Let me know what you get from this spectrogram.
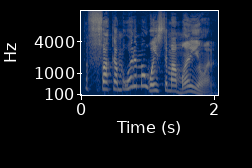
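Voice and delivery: high, disbelieving squeak of a thought; incredulous inner voice. Retold or imitated. Thinking about coffee prices, high incredulous disbelief. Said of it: "start to thinking, like".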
